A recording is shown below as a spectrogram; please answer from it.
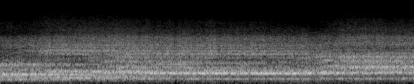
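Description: Many voices chanting in unison, holding long steady notes.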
